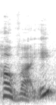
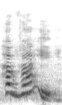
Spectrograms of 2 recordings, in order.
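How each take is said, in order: First: Said in the usual way. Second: "Hawaii" said the German way, high then falling; German pronunciation. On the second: Shown as a demonstration. Teacher has learners repeat, "Hawaii" in German pronunciation. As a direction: model "Hawaii" in German, higher, with a clear fall. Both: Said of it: "Just listen and repeat after me".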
